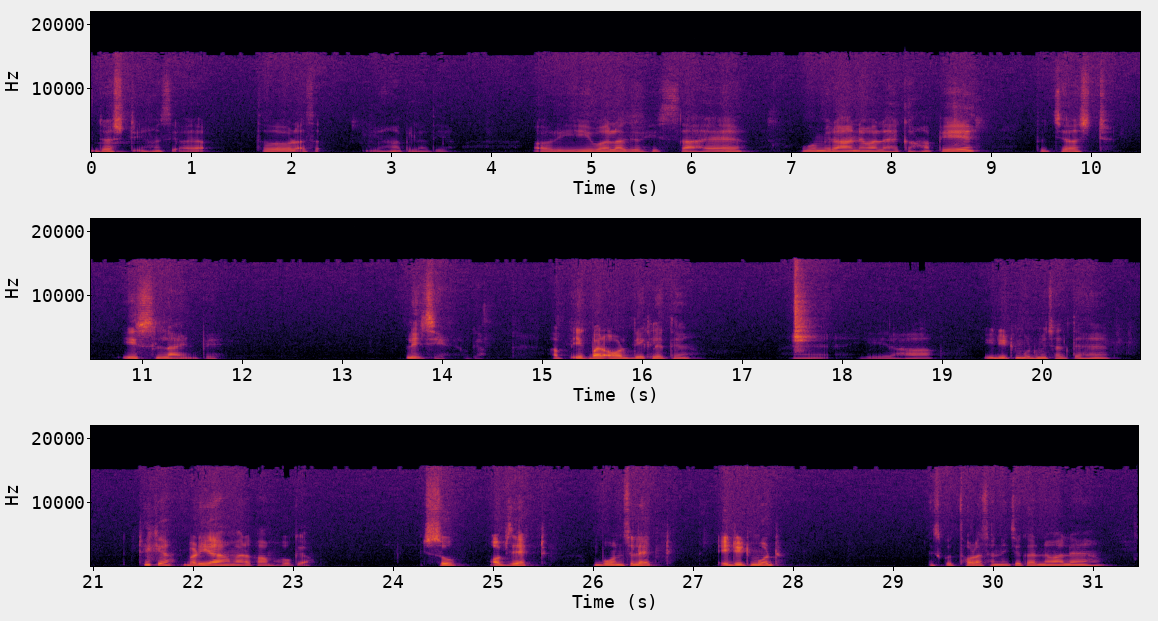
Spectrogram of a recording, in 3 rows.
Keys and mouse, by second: 0.1 click, 1.3-3.1 drag, 5.3 click, 6.2 click, 8.3 click, 10.1-13.6 drag, 16.1-17.1 drag, 17.6 click, 18.7-20.0 drag, 23.6-25.2 drag, 25.8 click, 26.8-27.9 drag, 29.6 click, 31.0 click.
